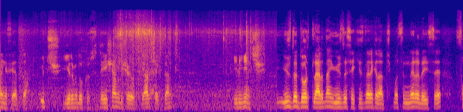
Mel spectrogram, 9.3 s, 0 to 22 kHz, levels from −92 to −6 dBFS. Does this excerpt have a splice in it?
yes; 1 cut; at 5.4 s

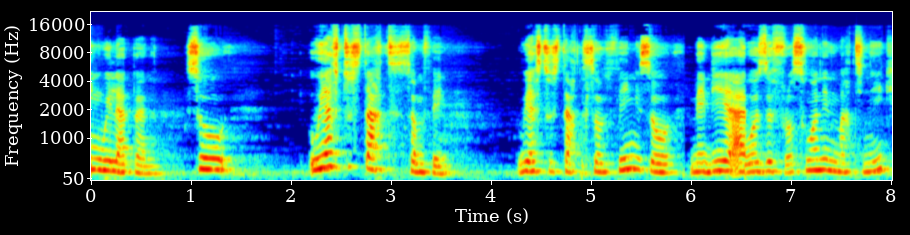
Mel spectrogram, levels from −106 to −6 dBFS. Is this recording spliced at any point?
yes; 1 cut; at 4.9 s

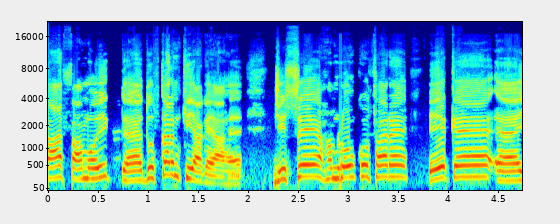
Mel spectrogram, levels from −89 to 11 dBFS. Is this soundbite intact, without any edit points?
yes; 0 cuts

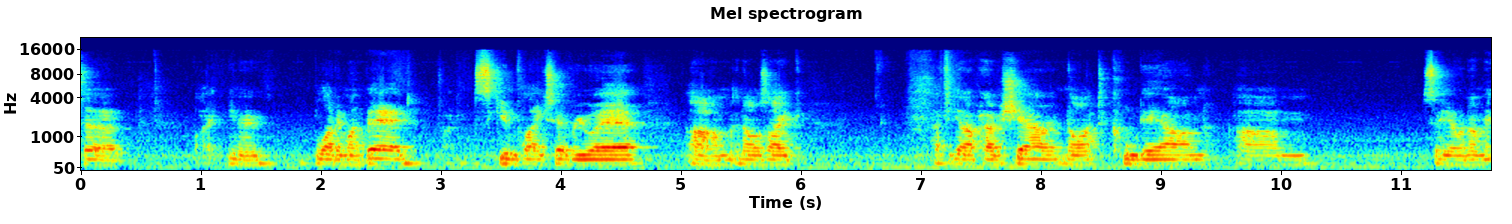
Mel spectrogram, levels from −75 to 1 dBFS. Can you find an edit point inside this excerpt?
no; 0 cuts

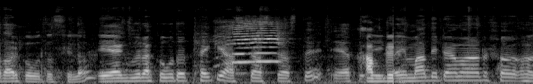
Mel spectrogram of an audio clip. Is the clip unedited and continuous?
no; 2 cuts; at 0.9 s, 4.0 s

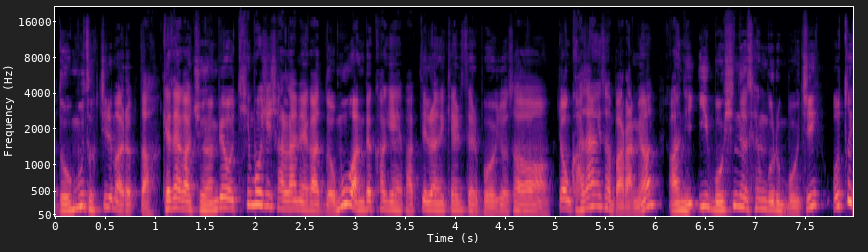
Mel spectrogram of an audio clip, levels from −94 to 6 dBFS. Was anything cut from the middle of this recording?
no; 0 cuts

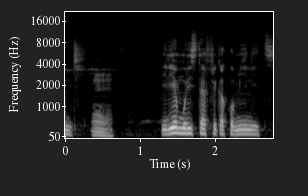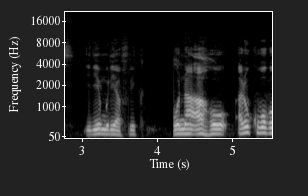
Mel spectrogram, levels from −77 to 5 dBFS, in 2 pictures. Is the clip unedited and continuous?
no; 1 cut; at 4.1 s

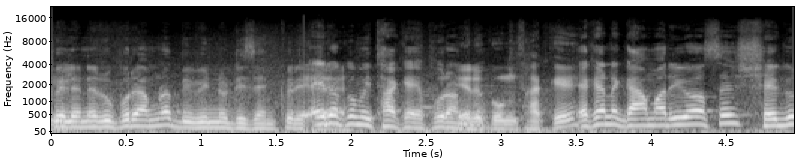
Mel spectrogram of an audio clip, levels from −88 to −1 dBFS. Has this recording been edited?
yes; 1 cut; at 1.7 s

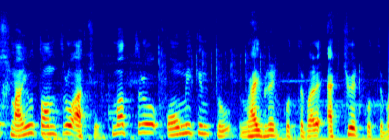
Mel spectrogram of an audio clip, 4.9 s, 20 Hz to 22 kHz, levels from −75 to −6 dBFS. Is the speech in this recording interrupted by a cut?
yes; 2 cuts; at 1.4 s, 3.0 s

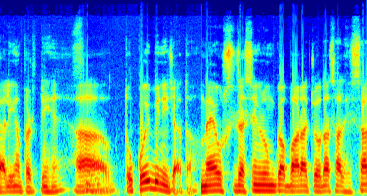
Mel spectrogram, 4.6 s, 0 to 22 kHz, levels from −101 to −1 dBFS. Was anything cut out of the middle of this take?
yes; 1 cut; at 2.4 s

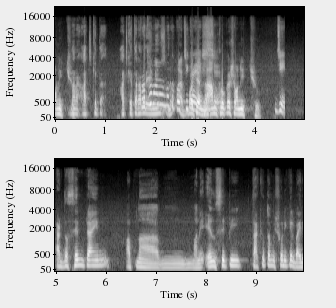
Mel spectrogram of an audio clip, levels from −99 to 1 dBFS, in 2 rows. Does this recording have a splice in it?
yes; 1 cut; at 4.7 s

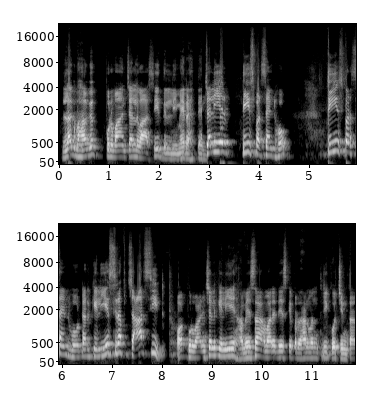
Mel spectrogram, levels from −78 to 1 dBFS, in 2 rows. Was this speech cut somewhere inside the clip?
yes; 2 cuts; at 2.8 s, 8.1 s

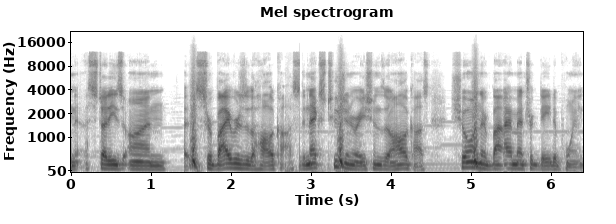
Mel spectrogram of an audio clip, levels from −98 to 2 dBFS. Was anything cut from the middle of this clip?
yes; 2 cuts; at 1.5 s, 2.9 s

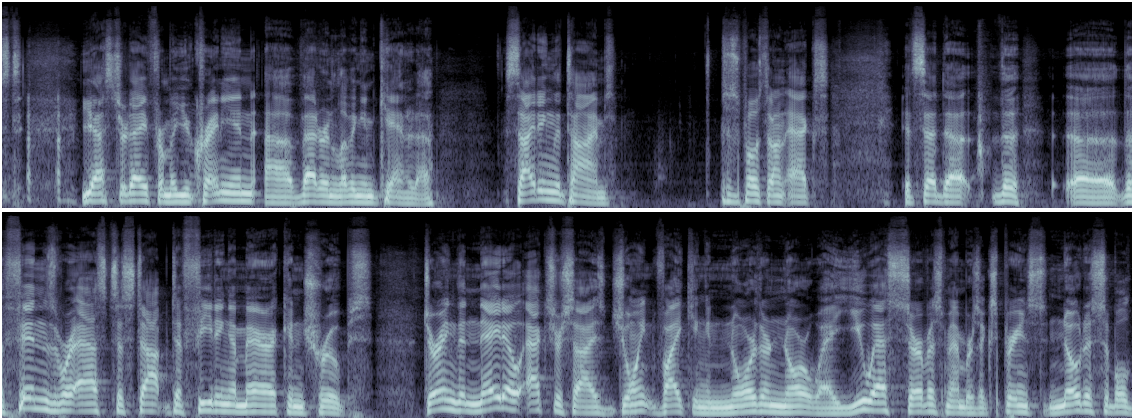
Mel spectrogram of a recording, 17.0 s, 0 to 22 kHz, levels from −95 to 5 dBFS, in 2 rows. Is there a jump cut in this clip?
no; 0 cuts

